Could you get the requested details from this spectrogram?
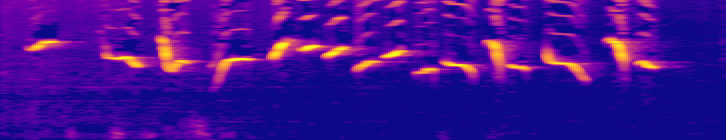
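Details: Olive-backed tailorbird in full song, used to teach songbirds: a steady stream of sharp, curving whistled notes, some rising and some dropping, with a few soft low knocks underneath.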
